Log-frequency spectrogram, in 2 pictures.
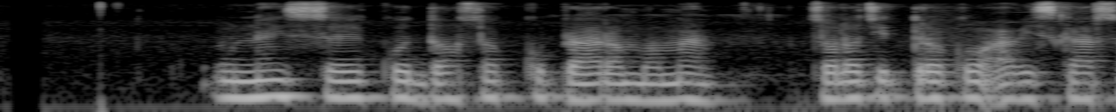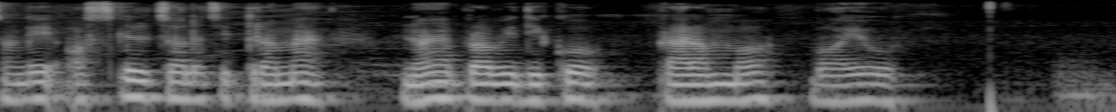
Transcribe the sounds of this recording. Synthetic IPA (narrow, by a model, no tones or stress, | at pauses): unːajsːʌjkod̪ʌsʌkːopraɾʌmbʱʌmat͡sʌlʌt͡sit̪rʌkoʔaβiskarsʌŋɡʌjʔʌ̰slilt͡sʌlʌt͡sit̪rʌmanʌjãprʌbid̪ʱikopraɾʌmbʱʌbʱʌjo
